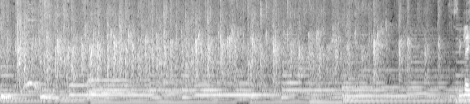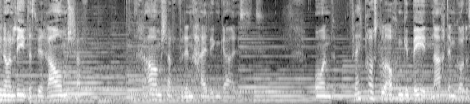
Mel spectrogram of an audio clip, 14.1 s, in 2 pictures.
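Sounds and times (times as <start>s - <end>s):
audience applause: 0.0s - 7.5s
speech: 7.0s - 8.6s, 9.3s - 10.9s, 11.8s - 14.0s.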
